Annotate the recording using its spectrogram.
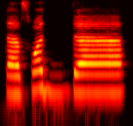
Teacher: دا مضبوطی کے ساتھ ادائیگی ہوگی کیونکہ دال جو ہے حروف قلقلہ میں سے مشدد ہے تو اس وجہ سے زیادہ مضبوطی چاہیے ہمیں.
